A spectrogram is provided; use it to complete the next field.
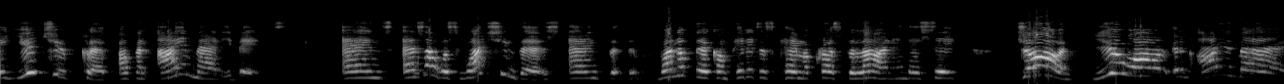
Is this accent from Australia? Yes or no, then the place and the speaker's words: no; South Africa; now in Pegasus, New Zealand; born in South Africa, found myself home in New Zealand. So, I'm out in a tiny little town called Pegasus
